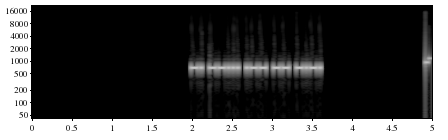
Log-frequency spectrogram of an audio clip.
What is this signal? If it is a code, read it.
Morse code, heard as a keyed tone, about 40 wpm, 700 Hz. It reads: N7WMC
